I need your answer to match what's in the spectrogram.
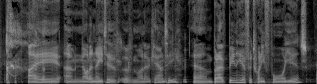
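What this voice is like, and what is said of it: English accent. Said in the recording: “you've got a bit of an accent ... My accent is English”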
